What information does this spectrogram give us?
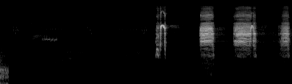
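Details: Black francolin calling: after a quiet start with faint notes, four loud, harsh, grating bursts come in a clipped rhythm over about one and a half seconds.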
